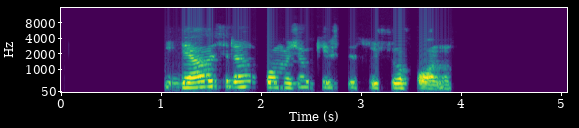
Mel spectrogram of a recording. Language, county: Lithuanian, Vilnius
